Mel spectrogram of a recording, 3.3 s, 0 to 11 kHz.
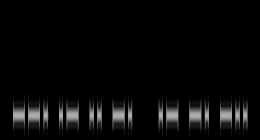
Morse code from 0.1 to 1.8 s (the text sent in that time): GAIN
